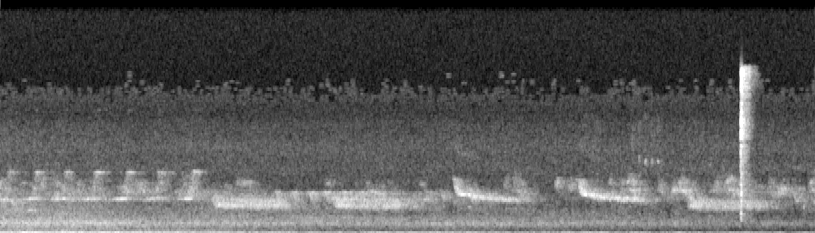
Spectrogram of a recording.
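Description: A bird in the background repeating a short falling call about once a second, over a steady low rumble. A single sharp click sounds near the end.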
